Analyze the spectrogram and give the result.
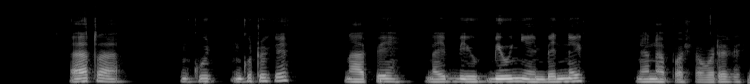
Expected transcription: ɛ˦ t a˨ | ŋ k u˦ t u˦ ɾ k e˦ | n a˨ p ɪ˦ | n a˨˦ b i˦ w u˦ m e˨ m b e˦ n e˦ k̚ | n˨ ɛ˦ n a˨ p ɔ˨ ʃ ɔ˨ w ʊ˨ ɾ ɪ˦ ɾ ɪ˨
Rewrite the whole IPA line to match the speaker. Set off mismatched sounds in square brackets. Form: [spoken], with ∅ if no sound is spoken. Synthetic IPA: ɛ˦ t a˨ | ŋ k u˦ t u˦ [∅] k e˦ | n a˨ p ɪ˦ | n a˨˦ b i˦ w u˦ [ɲ] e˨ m b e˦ n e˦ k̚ | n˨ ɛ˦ n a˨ p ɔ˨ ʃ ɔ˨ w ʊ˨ ɾ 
